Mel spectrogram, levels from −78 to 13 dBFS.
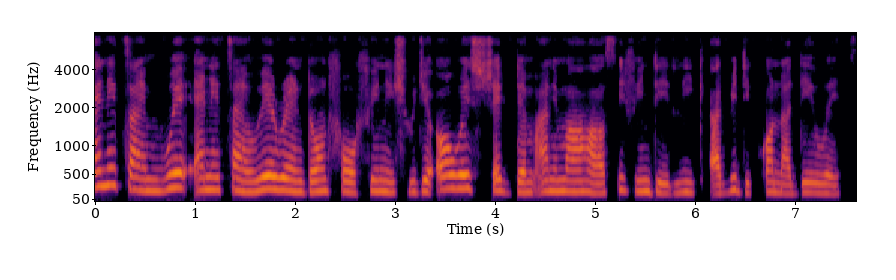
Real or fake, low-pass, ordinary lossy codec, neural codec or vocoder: fake; 7.2 kHz; none; codec, 16 kHz, 4 kbps, FreqCodec, larger model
